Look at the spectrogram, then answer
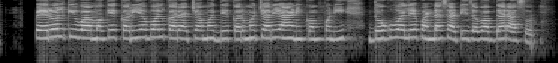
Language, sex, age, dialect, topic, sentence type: Marathi, female, 18-24, Southern Konkan, banking, statement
